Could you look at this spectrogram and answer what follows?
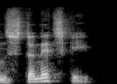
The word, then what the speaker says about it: Stanecki: I interviewed Adam Stanecki, or the proper Polish pronunciation, Stanecki, and he calls himself the breath geek.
